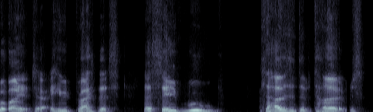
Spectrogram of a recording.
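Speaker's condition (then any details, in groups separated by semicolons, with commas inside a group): Cerebral palsy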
